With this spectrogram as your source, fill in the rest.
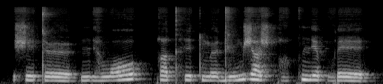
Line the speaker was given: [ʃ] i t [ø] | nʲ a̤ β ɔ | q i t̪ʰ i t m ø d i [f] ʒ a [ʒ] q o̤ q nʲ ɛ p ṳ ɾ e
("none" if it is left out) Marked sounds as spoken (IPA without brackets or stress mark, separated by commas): ʃ, ø, m, ʒ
